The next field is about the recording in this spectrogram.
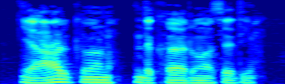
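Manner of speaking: low, slow, soft mumble. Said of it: "என்ன முணங்குற?".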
